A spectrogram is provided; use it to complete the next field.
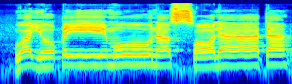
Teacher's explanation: صاد پہ سیٹی کی آواز نکالیں اور موٹا کرنا ہے.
